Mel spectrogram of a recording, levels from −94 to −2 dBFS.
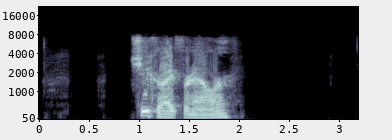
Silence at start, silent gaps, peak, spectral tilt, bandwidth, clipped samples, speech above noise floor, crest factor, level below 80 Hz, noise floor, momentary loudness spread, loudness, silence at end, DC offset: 0.9 s; none; -2 dBFS; -4 dB/octave; 8 kHz; under 0.1%; over 75 dB; 18 dB; -56 dBFS; under -90 dBFS; 7 LU; -16 LUFS; 1.3 s; under 0.1%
